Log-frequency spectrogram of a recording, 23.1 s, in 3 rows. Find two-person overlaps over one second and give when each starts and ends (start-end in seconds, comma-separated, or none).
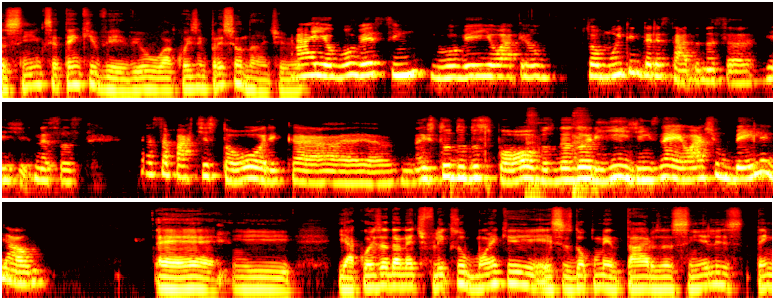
none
